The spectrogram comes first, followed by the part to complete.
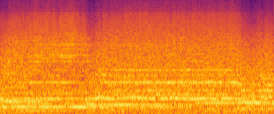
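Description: Church choir and congregation singing a hymn with instrumental accompaniment, in long held notes.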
